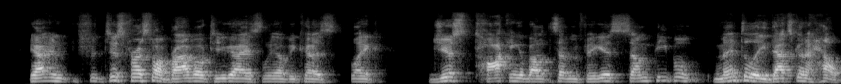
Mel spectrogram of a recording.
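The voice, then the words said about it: New England accent. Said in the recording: “my accent in New England”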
